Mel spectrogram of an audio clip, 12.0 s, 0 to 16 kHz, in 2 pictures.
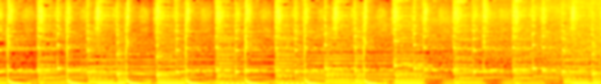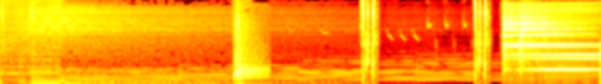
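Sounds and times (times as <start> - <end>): soft background music: 0.0 - 12.0
mouse double click: 9.6 - 9.8, 10.8 - 11.0
notification bell ding: 11.1 - 12.0.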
